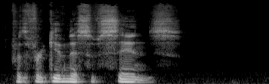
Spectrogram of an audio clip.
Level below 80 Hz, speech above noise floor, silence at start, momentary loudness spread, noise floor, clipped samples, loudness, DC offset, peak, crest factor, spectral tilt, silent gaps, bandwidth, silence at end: -58 dBFS; 40 dB; 0.1 s; 10 LU; -61 dBFS; under 0.1%; -21 LUFS; under 0.1%; -6 dBFS; 16 dB; -4 dB/octave; none; 19.5 kHz; 0.9 s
